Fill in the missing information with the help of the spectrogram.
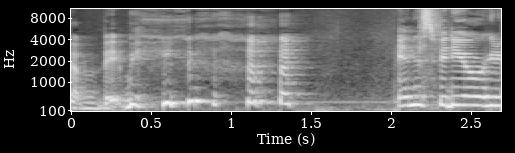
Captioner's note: laughing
